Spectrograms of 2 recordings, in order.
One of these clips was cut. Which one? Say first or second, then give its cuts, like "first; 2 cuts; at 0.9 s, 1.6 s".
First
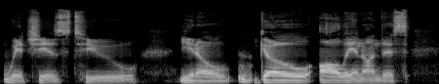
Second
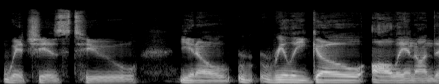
first; 1 cut; at 2.5 s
